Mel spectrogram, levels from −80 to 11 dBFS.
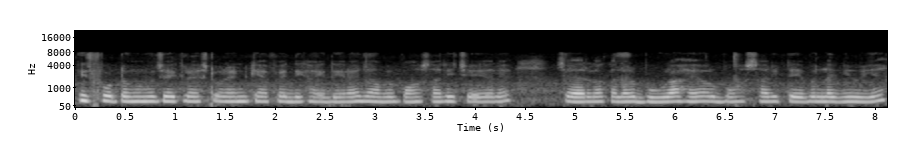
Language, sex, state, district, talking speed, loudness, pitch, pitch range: Hindi, female, Rajasthan, Jaipur, 215 wpm, -16 LUFS, 220 Hz, 215-225 Hz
